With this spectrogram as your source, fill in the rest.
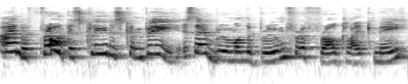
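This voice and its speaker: Doing a put-on character voice, a woman speaks in a croaky, high pitch at a moderate pace, with very wide pitch swings. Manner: polite, cheerful.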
